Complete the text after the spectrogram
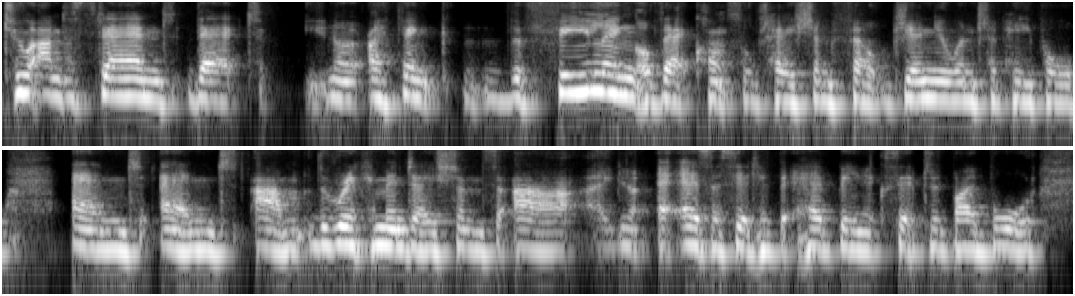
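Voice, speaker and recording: Over a quiet background, a woman with a somewhat breathy, fairly low voice speaks with fairly even intonation and hardly any pauses. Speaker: university leader. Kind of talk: panel discussion. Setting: online event. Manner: fast; halting, many false starts.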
